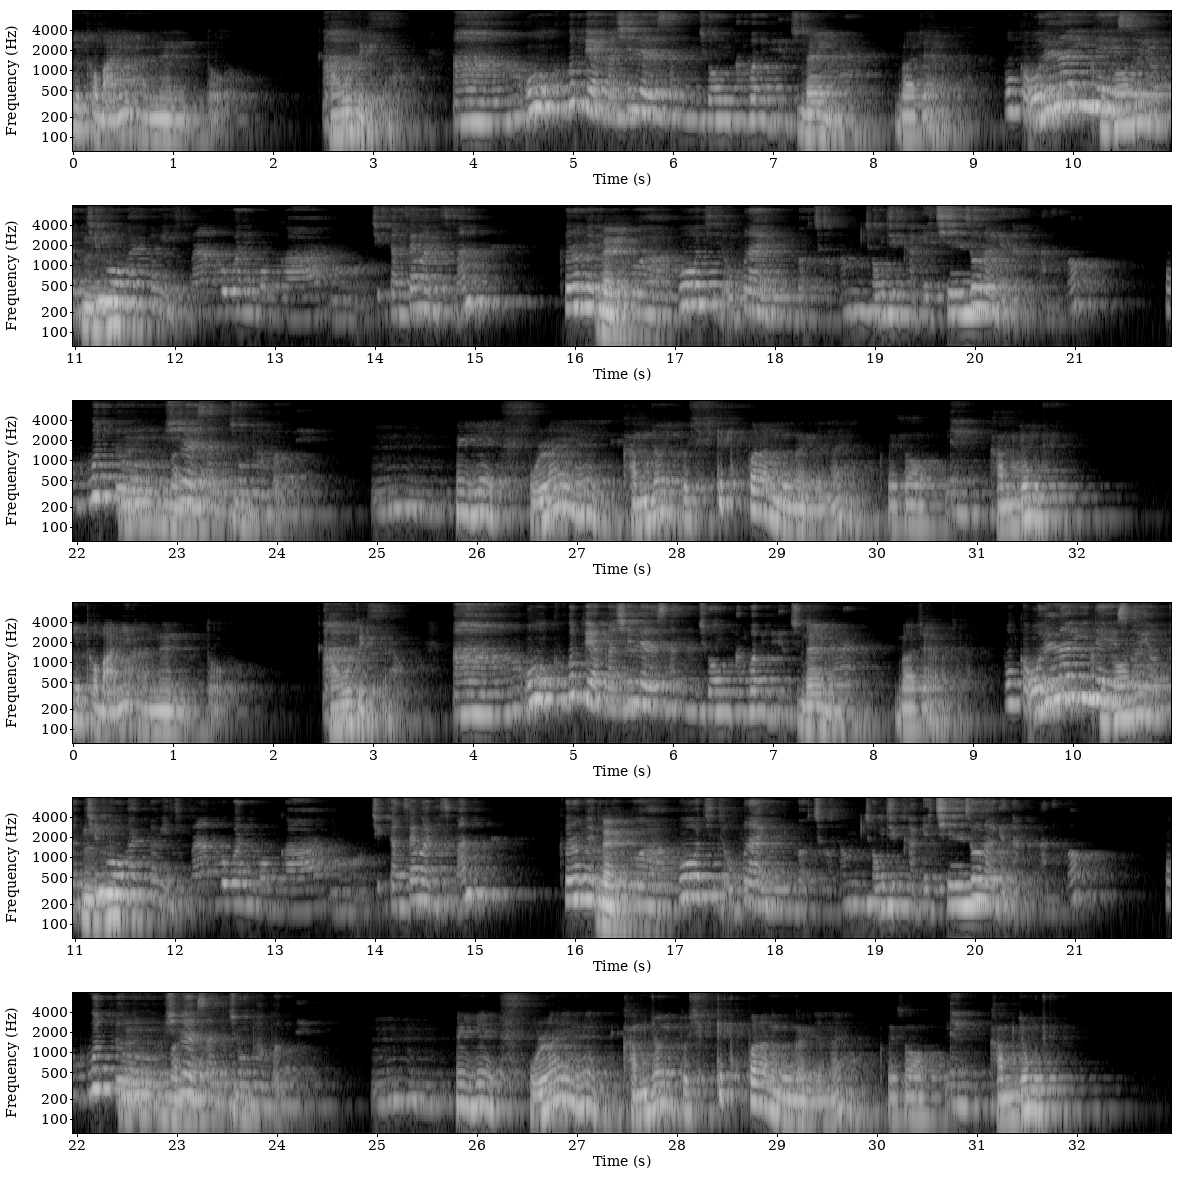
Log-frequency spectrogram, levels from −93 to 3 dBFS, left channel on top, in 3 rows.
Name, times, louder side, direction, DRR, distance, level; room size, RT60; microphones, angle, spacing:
voice 1, 0.0-1.5 2.5-3.3 7.2-7.7 8.2-9.0 10.3-11.5 16.2-16.6 22.4-23.3 23.6-23.8 25.8-29.8 30.1-30.5 31.1-31.7, right 1 dB, 55° right, 2 dB, 1.9 m, -33 dB
voice 2, 2.5-2.9 3.8-7.8 9.3-15.0 15.9-21.0 21.9-24.3 24.9-25.7 30.7-31.0, right 1 dB, 35° right, 0 dB, 4.7 m, -35 dB
24.5 x 17.5 x 7.4 m, 0.97 s
head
